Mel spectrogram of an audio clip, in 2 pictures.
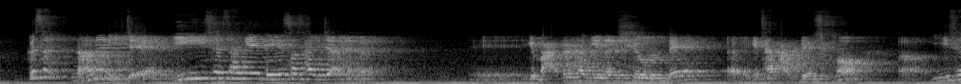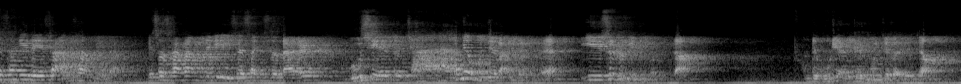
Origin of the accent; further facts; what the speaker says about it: South Korea; now in United States; 그리고 또 하나의 정체성이 뭐냐? 우리는 한국 사람이다.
